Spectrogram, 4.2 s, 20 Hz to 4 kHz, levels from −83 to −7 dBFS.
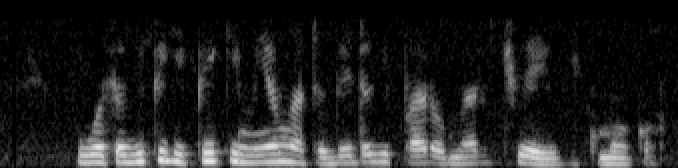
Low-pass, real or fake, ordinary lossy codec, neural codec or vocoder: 3.6 kHz; real; Opus, 64 kbps; none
